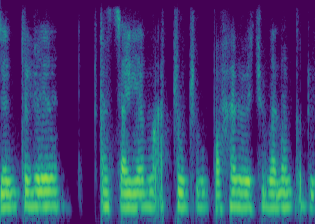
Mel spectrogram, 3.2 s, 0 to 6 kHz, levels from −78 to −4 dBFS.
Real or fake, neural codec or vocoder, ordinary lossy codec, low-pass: fake; codec, 16 kHz, 1 kbps, FreqCodec, smaller model; Opus, 16 kbps; 5.4 kHz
